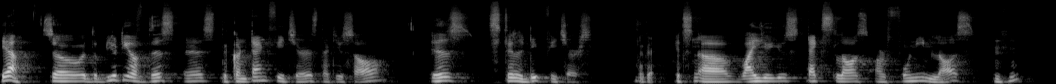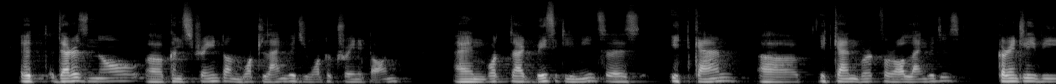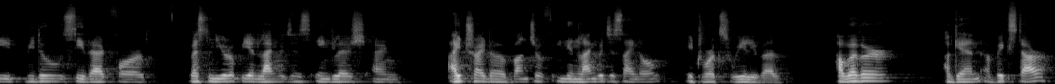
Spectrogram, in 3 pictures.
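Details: Adult male speaker; healthy speech.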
